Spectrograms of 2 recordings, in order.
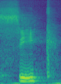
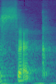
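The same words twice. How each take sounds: First: It has the common North American pronunciation. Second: It has the original, traditional pronunciation. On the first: The speaker calls it wrong. "Oftentimes in the US and Canada, we hear it pronounced as Sikh" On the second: The speaker calls it right. "So it's actually, I am a Sikh"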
